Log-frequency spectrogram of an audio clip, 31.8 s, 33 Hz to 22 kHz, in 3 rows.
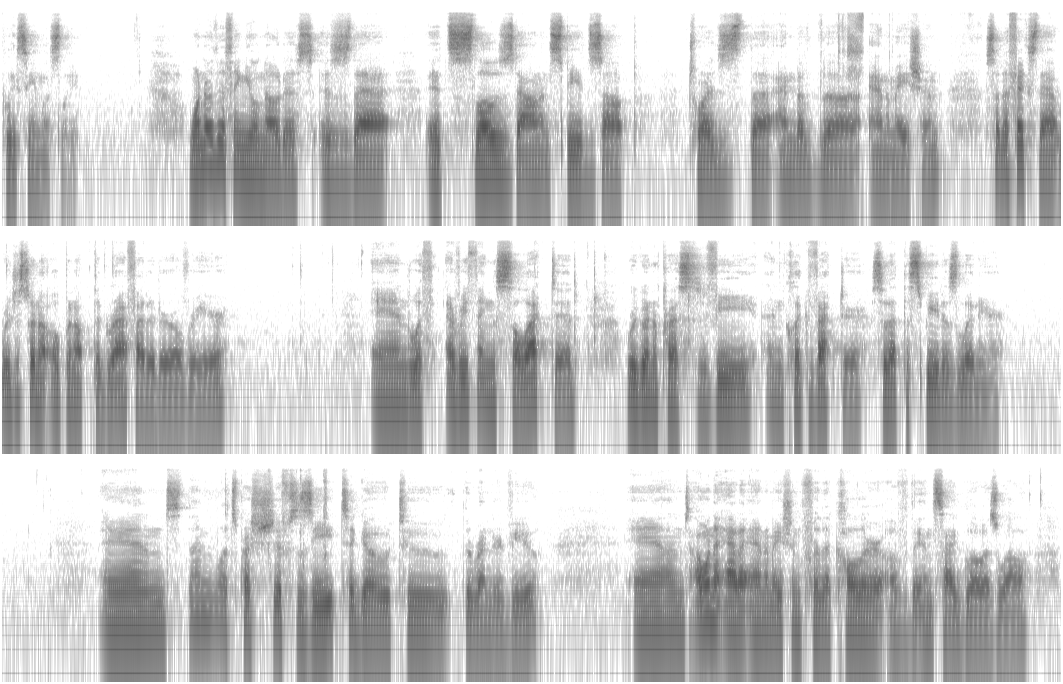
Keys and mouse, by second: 14.6 click, 16.0 middle click, 16.4 a, 16.6 a, 17.5 v, 24.5 shift+z, 31.5-31.7 drag.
